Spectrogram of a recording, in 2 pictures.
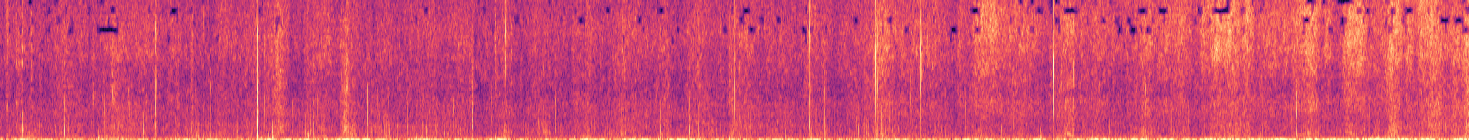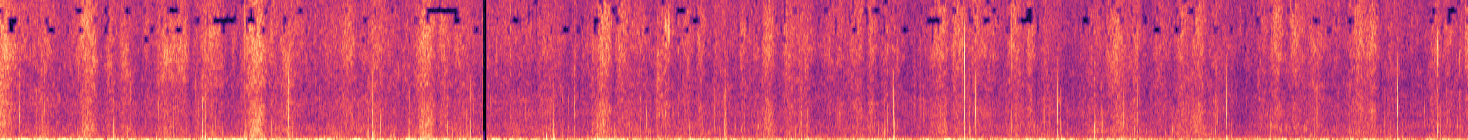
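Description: Footsteps crunch on packed snow at a steady walking pace.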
